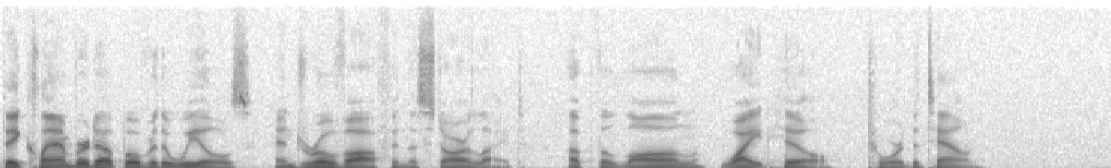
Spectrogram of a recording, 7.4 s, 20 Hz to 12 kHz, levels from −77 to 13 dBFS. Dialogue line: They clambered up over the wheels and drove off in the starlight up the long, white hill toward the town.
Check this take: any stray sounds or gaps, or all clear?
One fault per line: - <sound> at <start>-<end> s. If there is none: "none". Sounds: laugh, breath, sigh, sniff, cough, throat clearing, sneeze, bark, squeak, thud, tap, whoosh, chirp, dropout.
none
